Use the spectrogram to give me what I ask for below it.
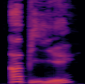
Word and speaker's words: habiller: Habiller, habiller, déshabiller, déshabiller. Okay, so you can see that here, this H here, this letter is not pronounced.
